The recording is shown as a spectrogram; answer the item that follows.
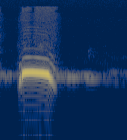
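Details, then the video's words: Single deep, hollow coo from a spotted dove kept as a decoy to call in other doves, held level and briefly dropping at its end, followed by a faint low trailing hum. "Tiếng chim cu gáy mồi gáy gọi vang cả xóm làng"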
